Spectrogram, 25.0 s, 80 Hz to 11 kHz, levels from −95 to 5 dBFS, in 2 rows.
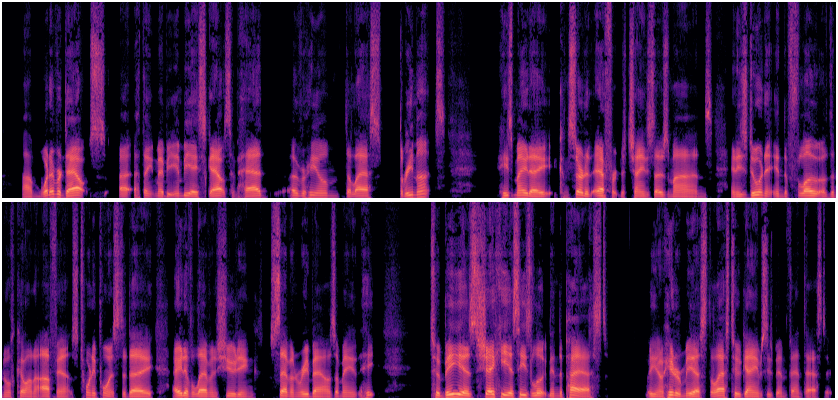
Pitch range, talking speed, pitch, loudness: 105-125 Hz, 175 wpm, 115 Hz, -25 LUFS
